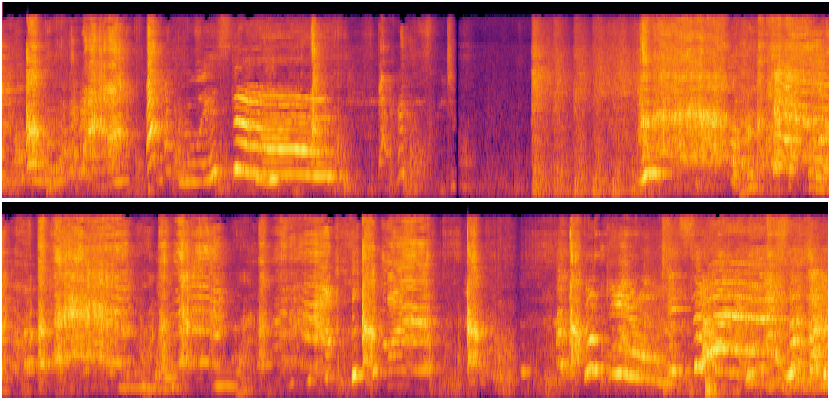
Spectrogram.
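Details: A Boston Terrier yelps, whines and barks excitedly when someone knocks at the door, as it does every time, with people talking and laughing.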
